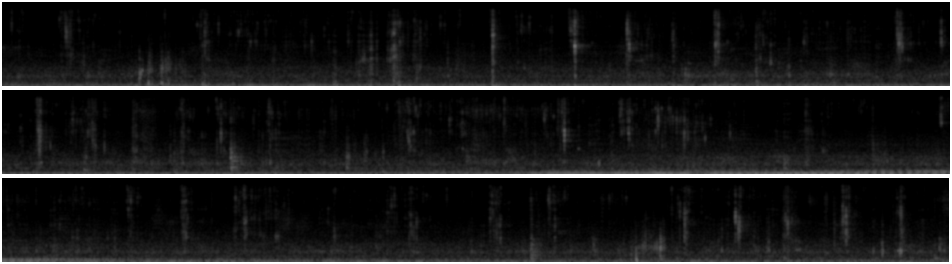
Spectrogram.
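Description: Close-miked chewing and wet mouth smacks of a person eating rice and curry, with many short sharp clicks. A low rumble swells from about halfway through for several seconds.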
